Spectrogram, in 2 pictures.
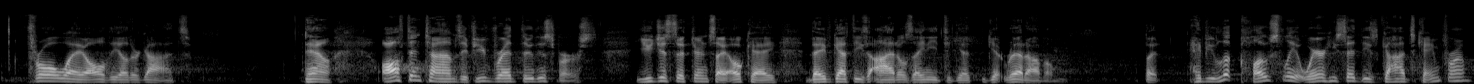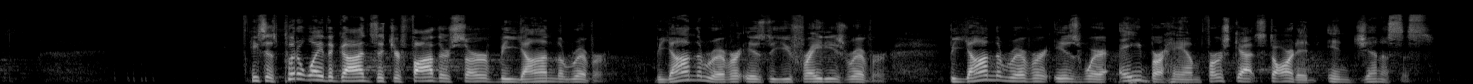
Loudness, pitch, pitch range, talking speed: -27 LUFS, 135 Hz, 120-160 Hz, 155 wpm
